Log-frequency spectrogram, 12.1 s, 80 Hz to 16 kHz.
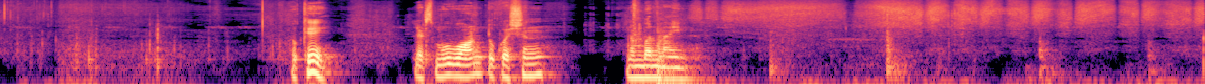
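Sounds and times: eraser wiping a whiteboard: 6.8 - 12.0.

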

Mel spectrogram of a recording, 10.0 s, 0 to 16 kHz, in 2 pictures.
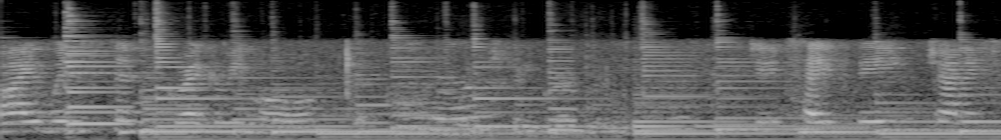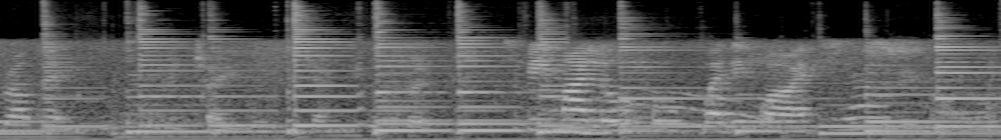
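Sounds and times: acoustic guitar plucked melody: 0.0 - 10.0.

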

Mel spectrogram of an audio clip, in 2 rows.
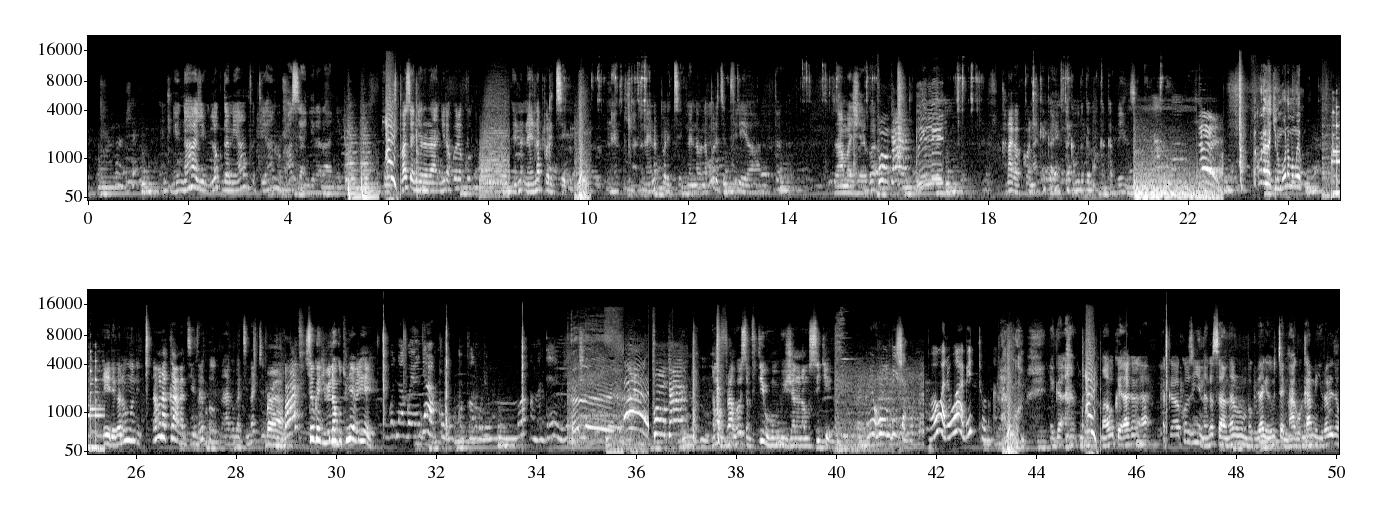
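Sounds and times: voices: 15.3 - 17.2.

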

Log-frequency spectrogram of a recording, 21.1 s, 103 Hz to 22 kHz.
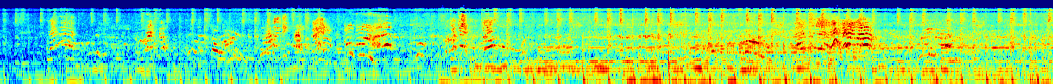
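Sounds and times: background music with low beat: 0.0 - 7.4, 8.3 - 21.0
children shouting and squealing: 0.4 - 21.0
thuds of jumping: 13.3 - 13.8.

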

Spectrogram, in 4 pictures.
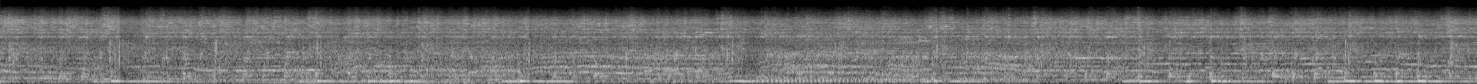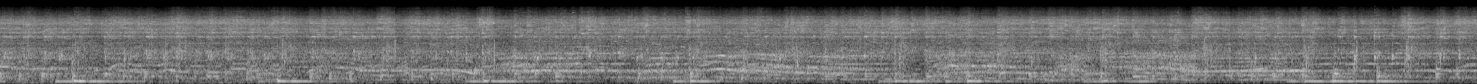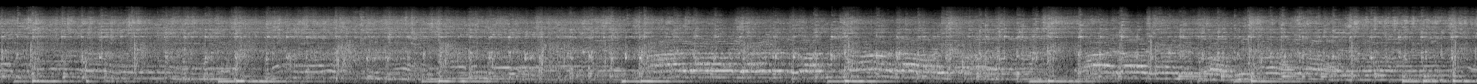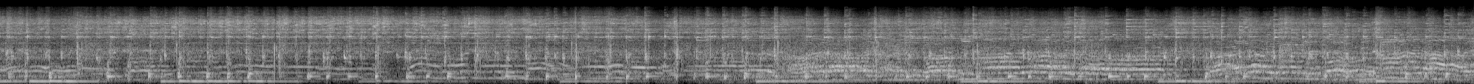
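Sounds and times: group devotional singing: 0.0 - 59.0
hand clapping: 0.0 - 59.0
jingling percussion: 0.0 - 59.0.

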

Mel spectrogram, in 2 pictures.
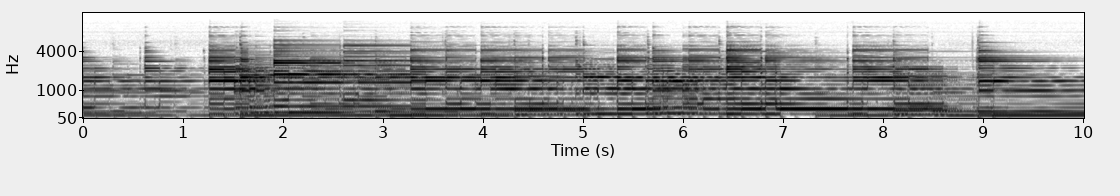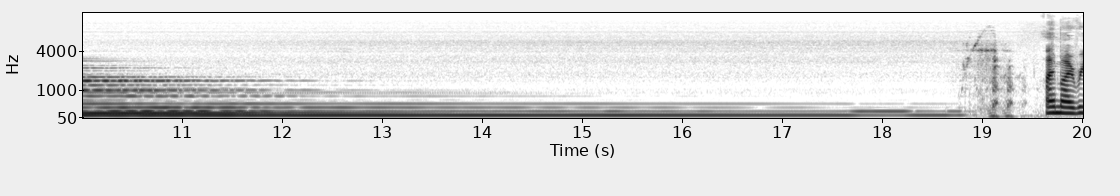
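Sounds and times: electric guitar chord ringing: 0.0 - 19.2.

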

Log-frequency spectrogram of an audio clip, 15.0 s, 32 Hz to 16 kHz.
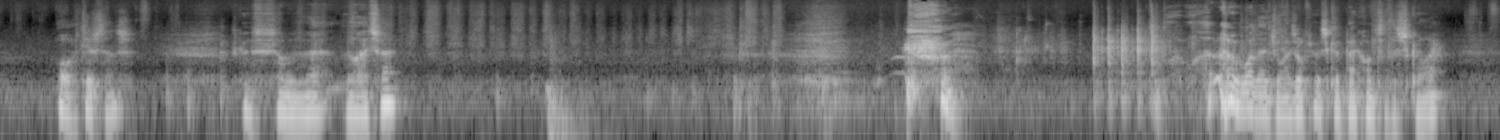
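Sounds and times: paintbrush strokes on paper: 2.4 - 7.9, 12.2 - 15.0
loud cough: 9.0 - 9.8.

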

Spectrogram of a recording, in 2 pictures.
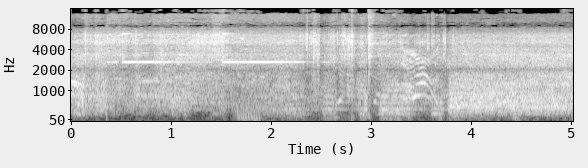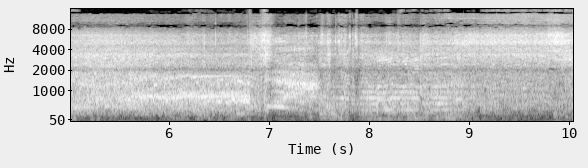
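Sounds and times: steady rushing noise: 0.2 - 10.0.

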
